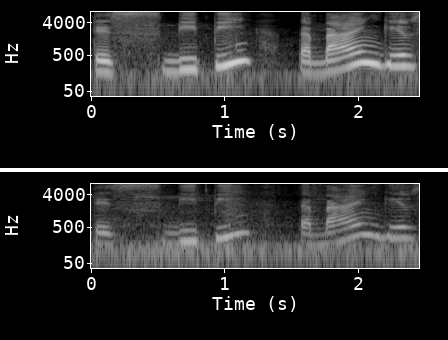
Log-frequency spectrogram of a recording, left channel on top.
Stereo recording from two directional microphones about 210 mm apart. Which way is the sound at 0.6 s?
45° left (ahead or behind).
